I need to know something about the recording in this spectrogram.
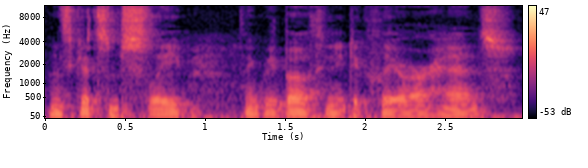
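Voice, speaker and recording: Space crew leader, male actor, very low register, measured and pragmatic, weary, naturalistic radio play. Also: flat delivery, a bit bright. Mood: calm, decisive. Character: commanding officer of a stranded space crew, pragmatic, weary man.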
